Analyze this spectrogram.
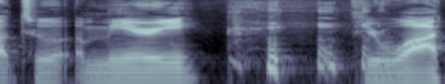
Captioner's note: laughing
